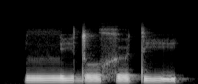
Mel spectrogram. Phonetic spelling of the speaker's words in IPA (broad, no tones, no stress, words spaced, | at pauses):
lːido xɵ ti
